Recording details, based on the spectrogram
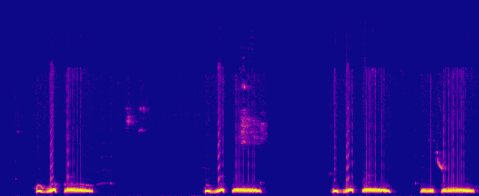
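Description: A dove gives four low, mellow coo phrases, each a short rolled note and a longer steady coo, spaced about two seconds apart; nothing else is heard.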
